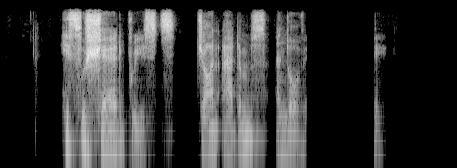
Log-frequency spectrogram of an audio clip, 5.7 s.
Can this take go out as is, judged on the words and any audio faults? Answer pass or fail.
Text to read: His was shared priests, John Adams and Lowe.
pass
